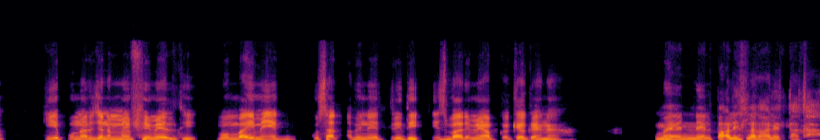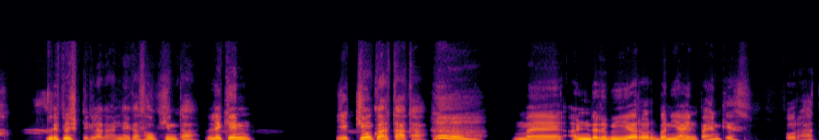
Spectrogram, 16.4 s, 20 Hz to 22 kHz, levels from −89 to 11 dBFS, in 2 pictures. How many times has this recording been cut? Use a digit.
2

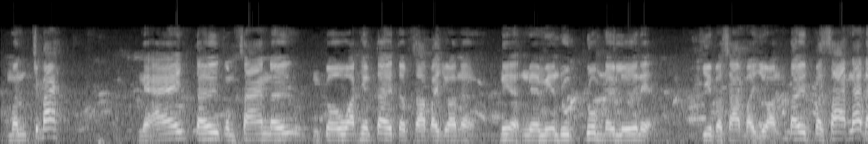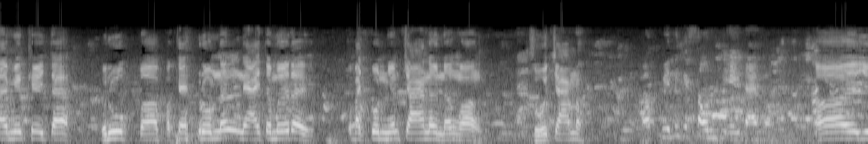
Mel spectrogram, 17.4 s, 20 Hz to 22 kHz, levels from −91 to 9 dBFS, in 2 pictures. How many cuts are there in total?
0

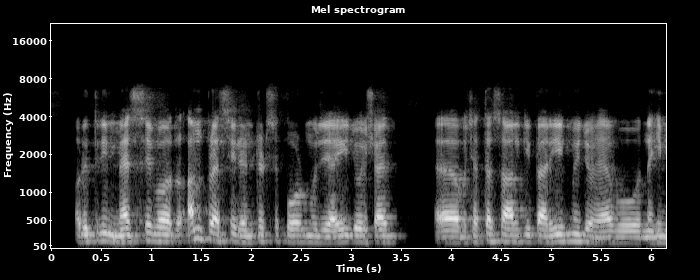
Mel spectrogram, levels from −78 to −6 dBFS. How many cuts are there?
0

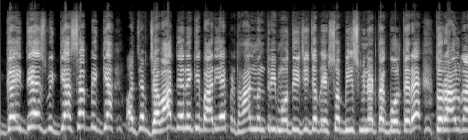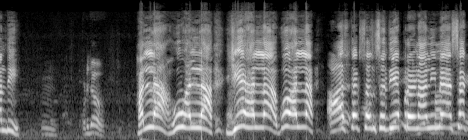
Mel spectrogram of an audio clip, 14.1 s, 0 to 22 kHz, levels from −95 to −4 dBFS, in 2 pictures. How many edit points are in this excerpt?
0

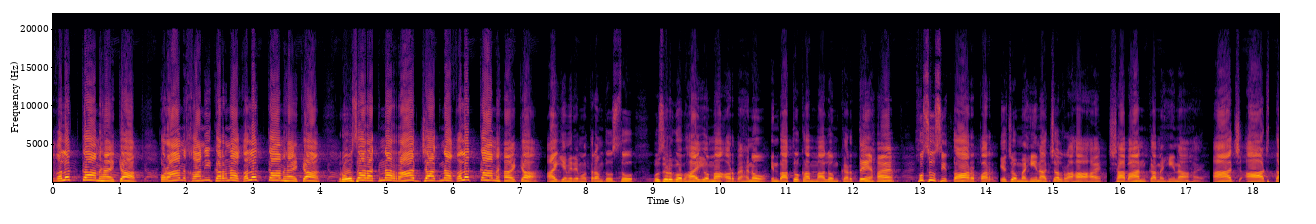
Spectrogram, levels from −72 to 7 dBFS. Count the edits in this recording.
5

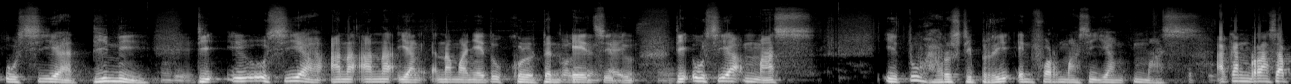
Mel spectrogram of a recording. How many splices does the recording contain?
1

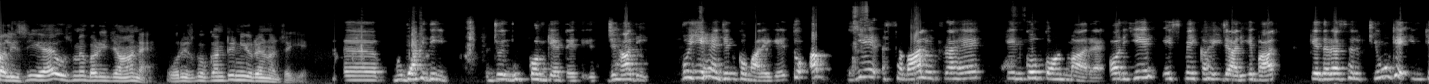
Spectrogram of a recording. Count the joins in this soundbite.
1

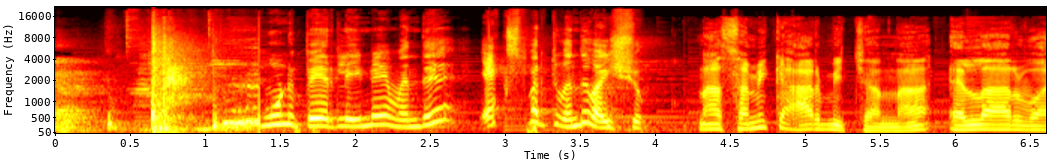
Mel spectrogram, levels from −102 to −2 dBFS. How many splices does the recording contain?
1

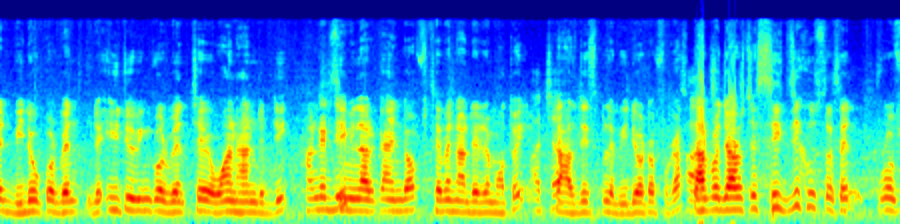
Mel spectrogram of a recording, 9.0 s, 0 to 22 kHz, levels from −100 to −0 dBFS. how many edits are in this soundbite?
2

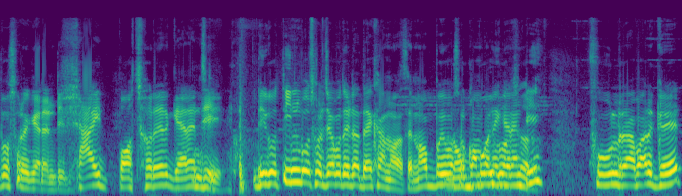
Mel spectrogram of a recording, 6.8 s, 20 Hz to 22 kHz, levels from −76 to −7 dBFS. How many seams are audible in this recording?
1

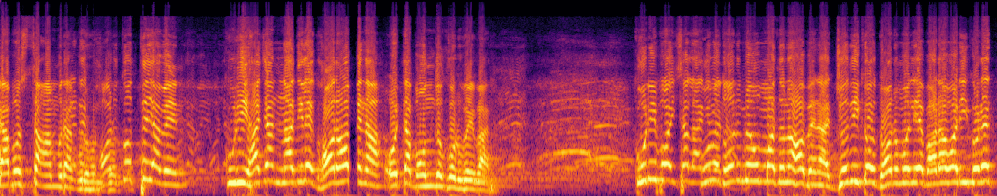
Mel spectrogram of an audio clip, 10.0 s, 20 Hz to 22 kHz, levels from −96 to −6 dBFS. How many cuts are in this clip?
2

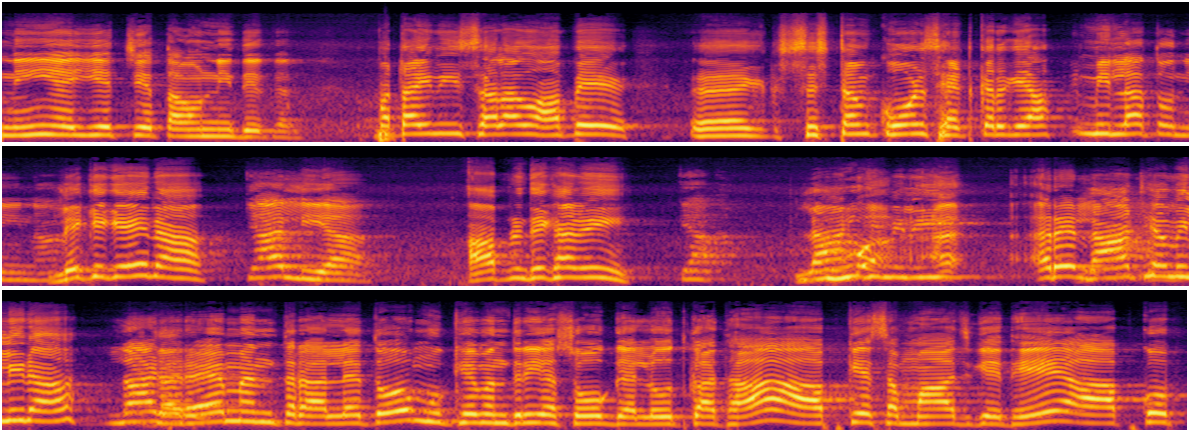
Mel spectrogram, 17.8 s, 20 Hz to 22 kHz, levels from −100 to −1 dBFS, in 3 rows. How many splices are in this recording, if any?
3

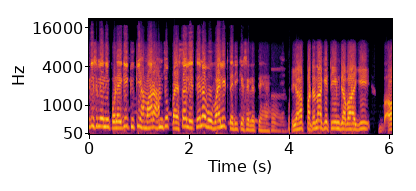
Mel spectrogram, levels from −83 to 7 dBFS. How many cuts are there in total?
1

